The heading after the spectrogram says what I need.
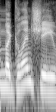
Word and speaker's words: McGlinchey: when the McGlinchey rhymes with McFlinchy, it's just a thing.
